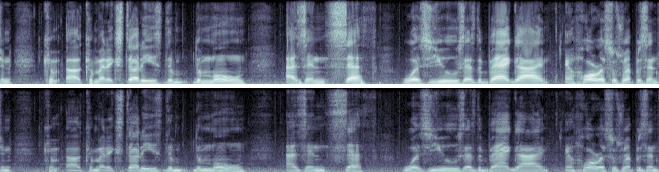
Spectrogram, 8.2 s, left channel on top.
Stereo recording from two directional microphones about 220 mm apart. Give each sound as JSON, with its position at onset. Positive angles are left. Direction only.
{"t": 0.0, "sound": "speech", "side_deg": 25}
